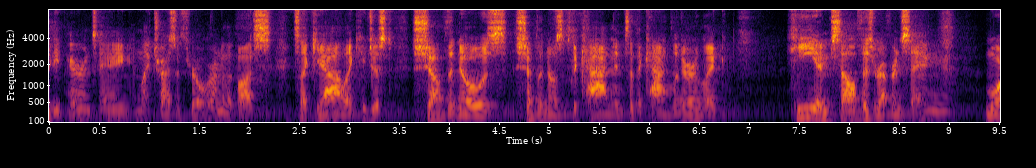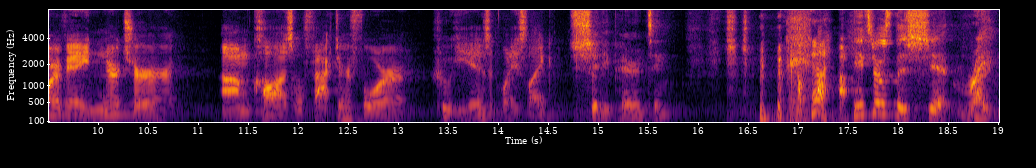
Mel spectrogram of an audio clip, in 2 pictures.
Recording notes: We tried recording in person for the first time and ran into some audio echo.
